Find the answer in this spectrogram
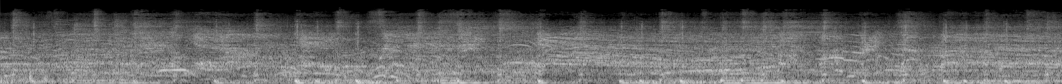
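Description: A crowd of spectators, children's voices among them, shouting and cheering, with parade music playing underneath.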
